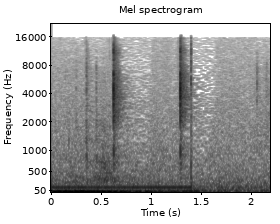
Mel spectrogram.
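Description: A few sharp clicks of a small screwdriver working at screws in a laptop's metal casing. A low steady hum underneath cuts out about three quarters of the way through.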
